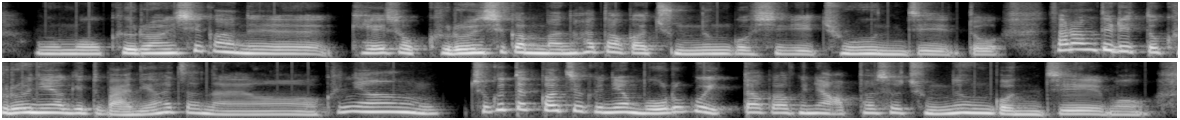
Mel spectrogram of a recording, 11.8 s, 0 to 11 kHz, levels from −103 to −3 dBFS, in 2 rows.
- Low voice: No, high, 200 Hz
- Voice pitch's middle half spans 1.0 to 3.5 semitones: No, wide, 5.4 semitones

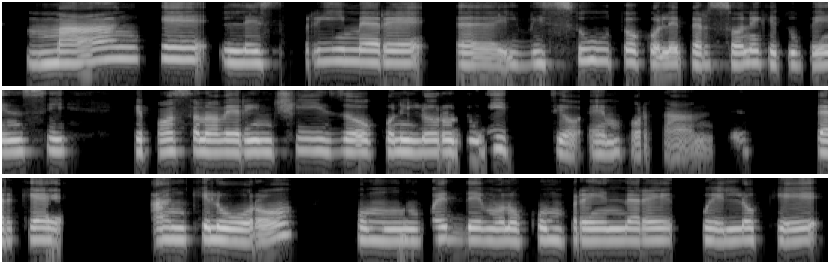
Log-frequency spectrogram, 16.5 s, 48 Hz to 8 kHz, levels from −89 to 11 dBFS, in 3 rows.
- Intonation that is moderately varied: No, narrow, 1.7 semitones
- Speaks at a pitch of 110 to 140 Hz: No, high, 190 Hz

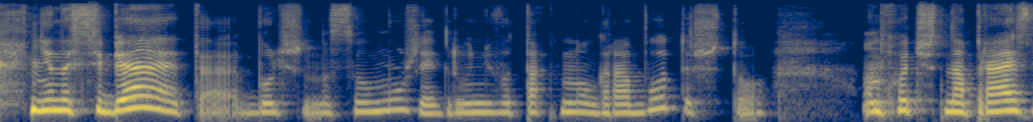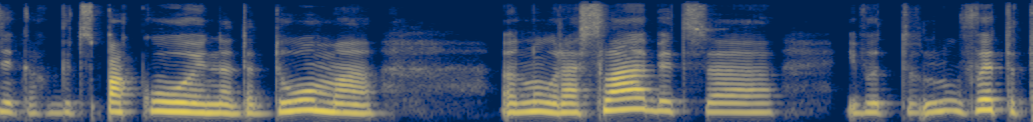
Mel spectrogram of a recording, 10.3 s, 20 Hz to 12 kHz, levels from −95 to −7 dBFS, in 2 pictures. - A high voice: Yes, high, 220 Hz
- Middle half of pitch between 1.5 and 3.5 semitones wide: Yes, narrow, 2.6 semitones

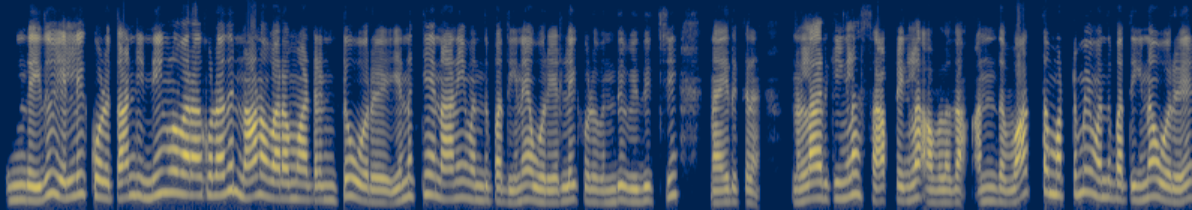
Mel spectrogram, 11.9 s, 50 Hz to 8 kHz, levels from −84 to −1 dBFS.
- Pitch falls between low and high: No, high, 210 Hz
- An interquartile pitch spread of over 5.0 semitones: Yes, wide, 5.6 semitones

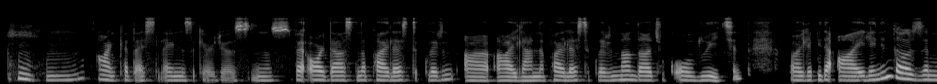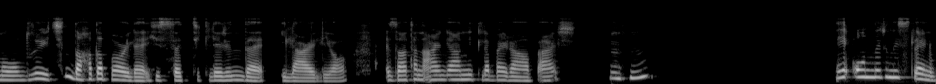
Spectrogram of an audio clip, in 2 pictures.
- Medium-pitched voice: No, high, 195 Hz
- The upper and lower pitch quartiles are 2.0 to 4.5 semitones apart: Yes, average, 2.7 semitones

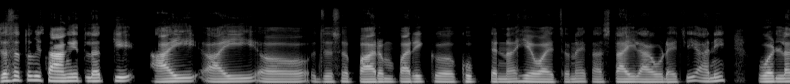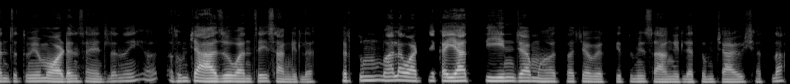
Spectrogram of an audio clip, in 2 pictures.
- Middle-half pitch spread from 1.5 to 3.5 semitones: No, average, 3.9 semitones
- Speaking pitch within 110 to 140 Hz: Yes, low, 135 Hz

